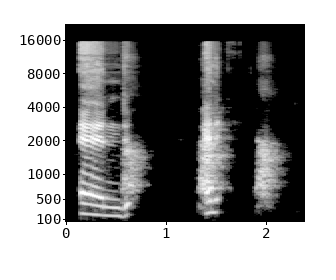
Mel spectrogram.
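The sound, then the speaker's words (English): A dog barks three times: a longer, drawn-out first bark, then two shorter sharp barks spaced about half a second apart, with silence between. “If anyone can help me with these dogs, it would be great.”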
